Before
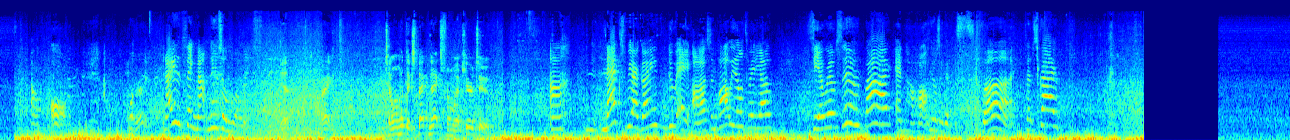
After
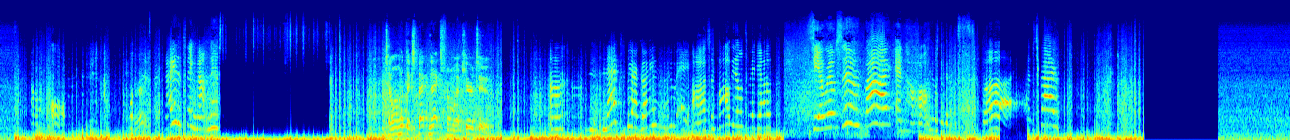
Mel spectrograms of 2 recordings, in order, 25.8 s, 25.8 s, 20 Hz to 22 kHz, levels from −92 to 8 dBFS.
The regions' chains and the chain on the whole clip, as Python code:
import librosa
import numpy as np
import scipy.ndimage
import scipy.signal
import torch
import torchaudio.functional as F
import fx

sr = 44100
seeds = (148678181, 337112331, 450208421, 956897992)

y = fx.chain(x, sr, fx.cheby2_bandstop(low_hz=220.0, high_hz=2100.0, order=4, stop_db=70),
    fx.env_flatten(amount_pct=70), at=(4.39, 6.59))
y = fx.chain(y, sr, fx.spacing_loss(db_at_10k=23),
    fx.echo_single(ms=422, db=-19.0),
    fx.over_compress(threshold_db=-26.0, ratio=-0.5), at=(10.53, 13.91))
y = fx.chain(y, sr, fx.highpass(hz=260.0, slope=24),
    fx.tilt_eq(slope=3.0), at=(15.66, 18.37))
y = fx.chain(y, sr, fx.over_compress(threshold_db=-27.0, ratio=-1.0),
    fx.ladder_bandpass(hz=1100.0, resonance_pct=85), at=(19.98, 20.55))
y = fx.low_shelf(y, sr, hz=140.0, db=10.5)
y = fx.over_compress(y, sr, threshold_db=-19.0, ratio=-0.5)
y = scipy.signal.sosfilt(scipy.signal.bessel(2, 5500.0, 'lowpass', norm='mag', fs=sr, output='sos'), y)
